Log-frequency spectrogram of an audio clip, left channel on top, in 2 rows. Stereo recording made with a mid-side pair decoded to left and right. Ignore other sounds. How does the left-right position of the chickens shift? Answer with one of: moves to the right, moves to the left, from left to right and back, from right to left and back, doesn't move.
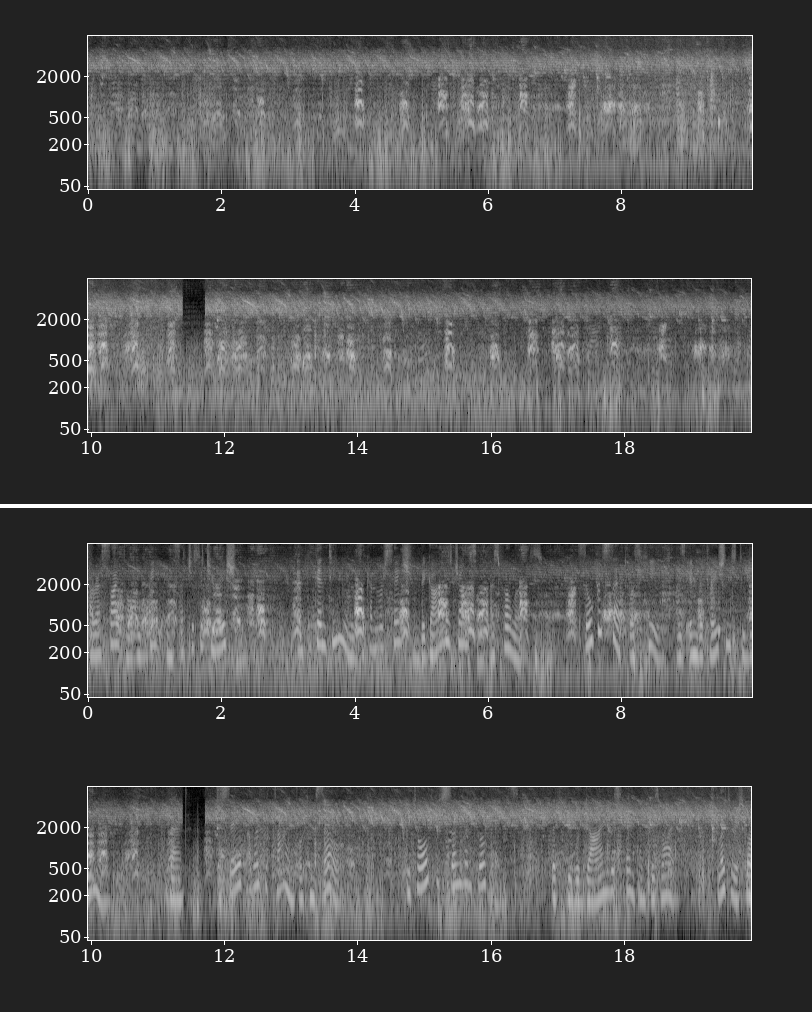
moves to the right.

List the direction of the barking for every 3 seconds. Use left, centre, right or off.
right, right, centre, left, left, left, left.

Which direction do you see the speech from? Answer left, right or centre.
right.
